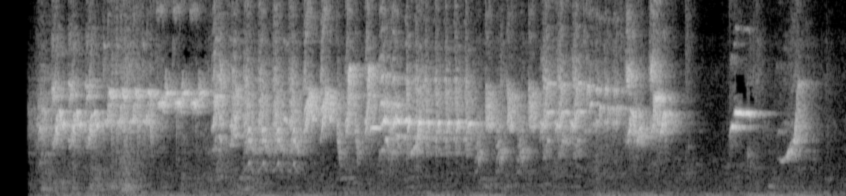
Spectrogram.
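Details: A goldfinch sings to a female Belgian canary: a long, fast, high twittering run of tinkling trills and buzzy notes for about six seconds, then a brief bright phrase.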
